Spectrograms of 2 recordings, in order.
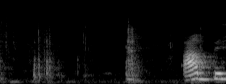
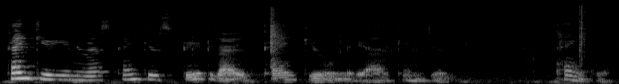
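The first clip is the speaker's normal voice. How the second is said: soft, hushed prayerful thanks; whispered thanks; 7 dB quieter than usual. Acted. Reader thanking universe and archangels in hushed whisper. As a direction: breathe the thanks to your guides.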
